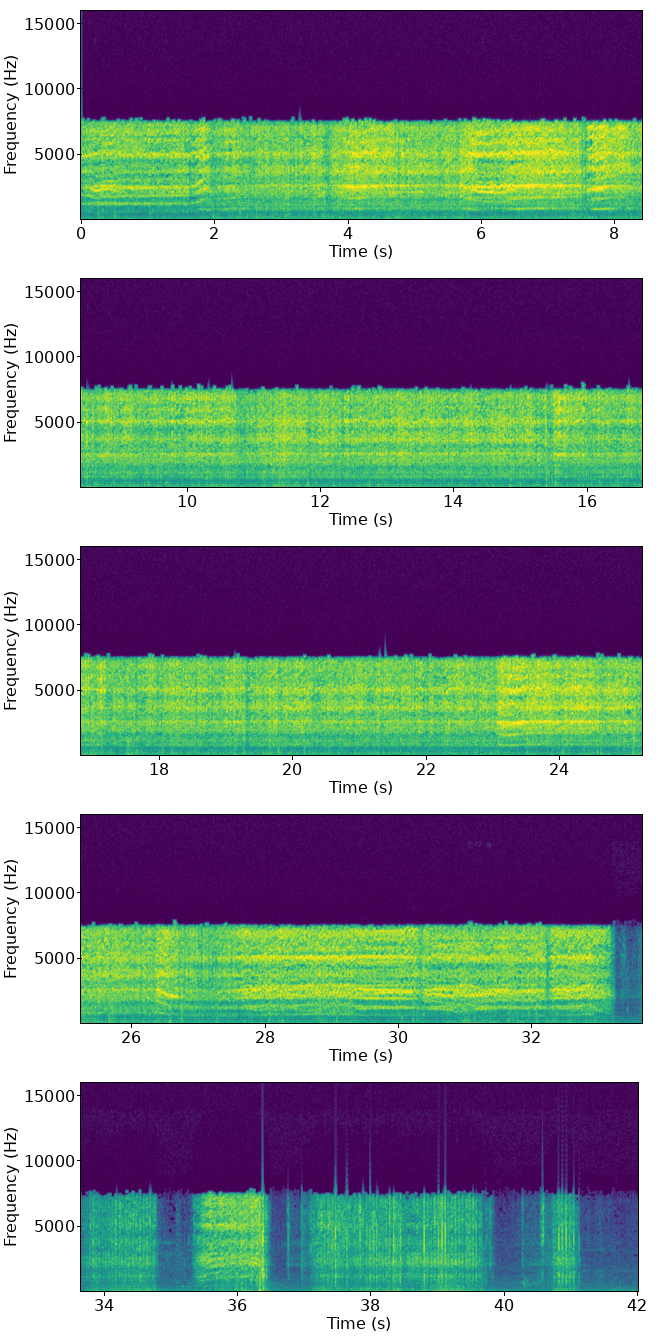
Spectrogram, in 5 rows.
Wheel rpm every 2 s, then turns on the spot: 160, 220, 230, 220, 230, 230, 230, 230, 230, 230, 230, 230, 230, 200, 160, 160, 110, 30, 40, 40, 10.
38-42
